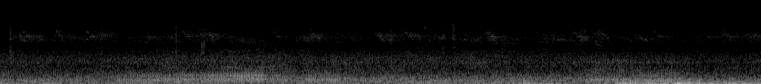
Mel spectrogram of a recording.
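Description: Small birds chirping in short repeated calls over a steady low background rumble, which swells briefly about six to seven seconds in.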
